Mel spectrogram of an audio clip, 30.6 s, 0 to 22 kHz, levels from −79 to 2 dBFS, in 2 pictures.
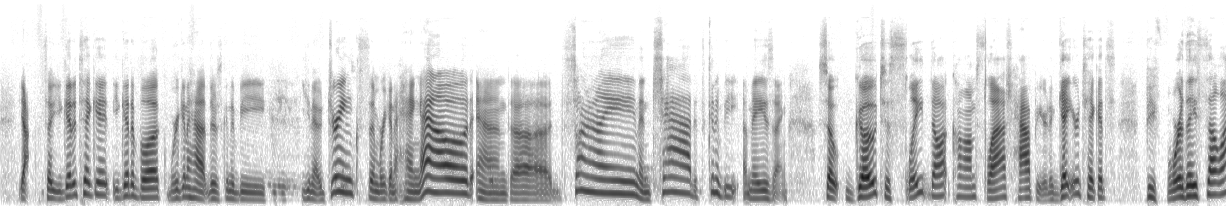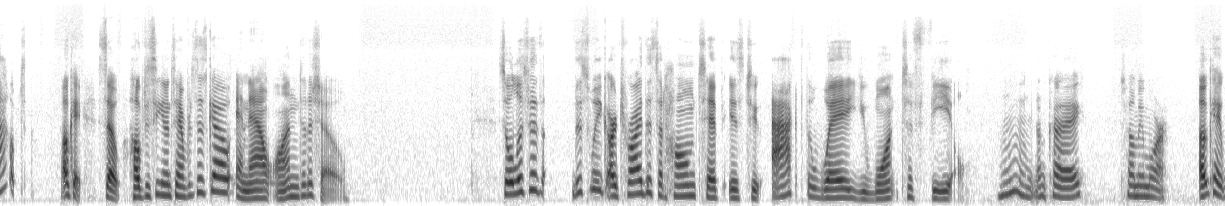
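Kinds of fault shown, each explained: Echo leak: a faint copy of the speech trails it by 272 ms in five short scraps between 3.3 and 18.4 s, sitting about 15 to 35 dB below the speech. It is likely a loudspeaker's sound that an echo canceller failed to remove.
Background gated by the echo canceller: the room sound dips by up to about 8 dB for around 400 ms, from 9.84 to 10.23 s, then returns. The canceller turned the microphone down hard while the loudspeaker was playing.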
